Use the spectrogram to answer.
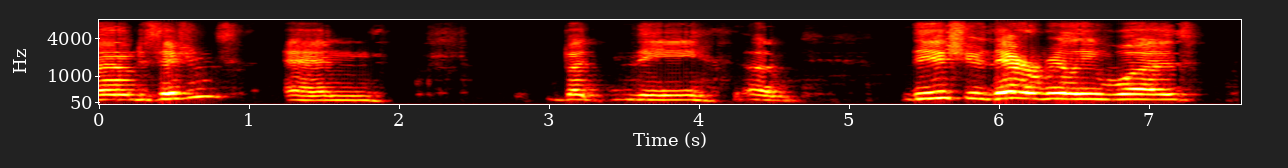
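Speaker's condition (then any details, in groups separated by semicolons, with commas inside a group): Cerebral palsy; physical therapy in childhood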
